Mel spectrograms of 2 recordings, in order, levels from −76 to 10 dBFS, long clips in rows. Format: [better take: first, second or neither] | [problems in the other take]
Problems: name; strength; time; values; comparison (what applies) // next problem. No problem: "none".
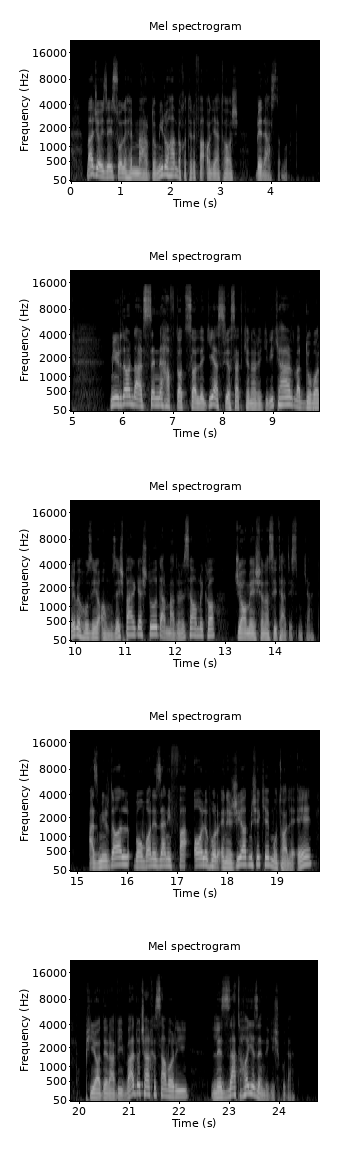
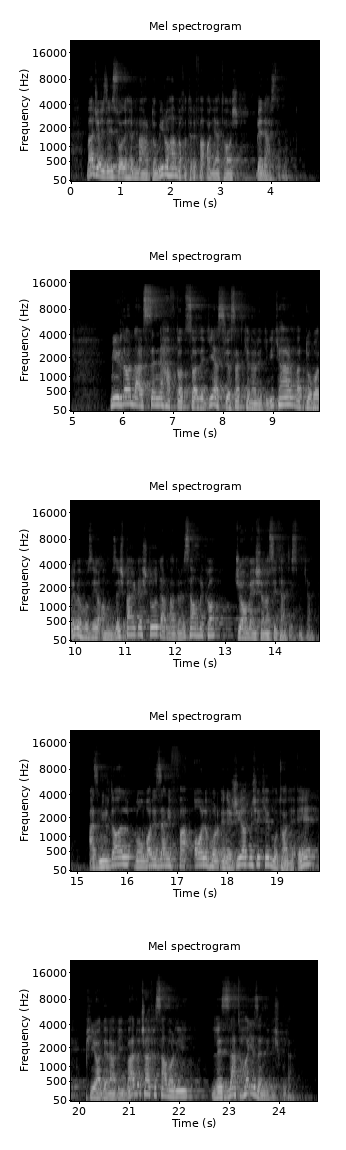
first | room echo; slight; dies away in 1.2 s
